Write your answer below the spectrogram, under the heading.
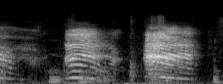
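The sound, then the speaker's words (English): A toy bird's squawk: two loud, harsh, raspy caw-like cries in quick succession, each about half a second long, with a softer sound just before them. “I like the bird. The squawk.”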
